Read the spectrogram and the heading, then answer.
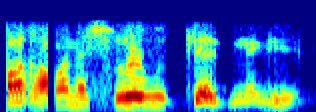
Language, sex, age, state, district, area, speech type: Bengali, male, 18-30, West Bengal, Jalpaiguri, rural, conversation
